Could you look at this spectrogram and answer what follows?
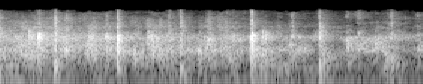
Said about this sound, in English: okay, everybody who learned English as a kid, I want you to do something. Give these folks an applause.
